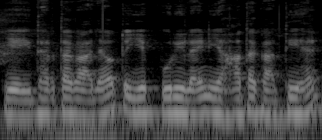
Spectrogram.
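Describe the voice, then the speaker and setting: An educational video creator gives a casual, chatty walkthrough of a map, speaking a little fast at medium pitch with little pitch movement on a muffled recording. He keeps saying "okay" between points, catches and corrects his own slips and pronunciation, and addresses the viewer as "brother."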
